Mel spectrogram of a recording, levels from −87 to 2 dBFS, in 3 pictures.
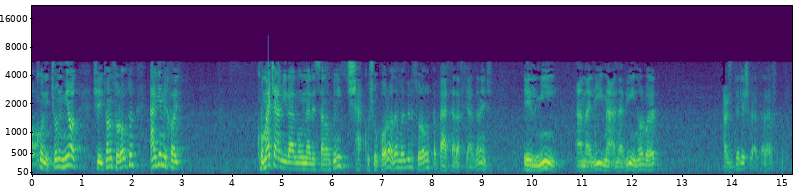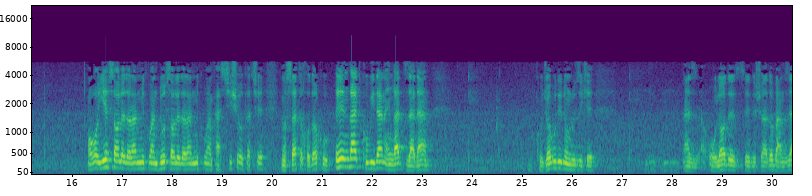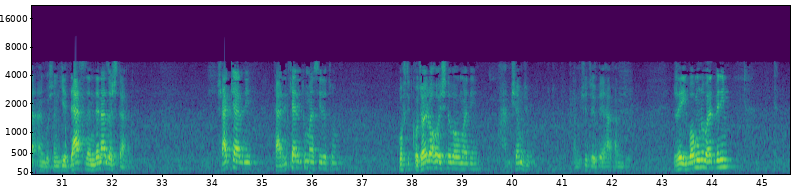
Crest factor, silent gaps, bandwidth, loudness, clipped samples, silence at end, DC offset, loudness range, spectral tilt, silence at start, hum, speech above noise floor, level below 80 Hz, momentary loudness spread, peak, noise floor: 18 dB; none; 5.8 kHz; -16 LUFS; under 0.1%; 0.25 s; under 0.1%; 8 LU; -9 dB/octave; 0 s; none; 25 dB; -56 dBFS; 16 LU; 0 dBFS; -41 dBFS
